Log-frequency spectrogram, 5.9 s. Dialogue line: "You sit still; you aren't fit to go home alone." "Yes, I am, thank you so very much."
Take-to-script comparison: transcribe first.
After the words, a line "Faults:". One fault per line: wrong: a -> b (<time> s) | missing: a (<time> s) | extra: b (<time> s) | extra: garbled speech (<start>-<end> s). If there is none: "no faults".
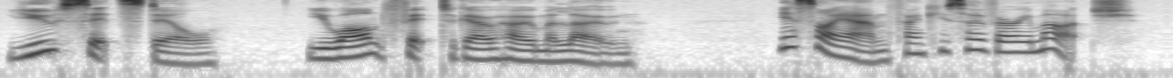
"You sit still; you aren't fit to go home alone." "Yes, I am, thank you so very much."
Faults:
no faults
